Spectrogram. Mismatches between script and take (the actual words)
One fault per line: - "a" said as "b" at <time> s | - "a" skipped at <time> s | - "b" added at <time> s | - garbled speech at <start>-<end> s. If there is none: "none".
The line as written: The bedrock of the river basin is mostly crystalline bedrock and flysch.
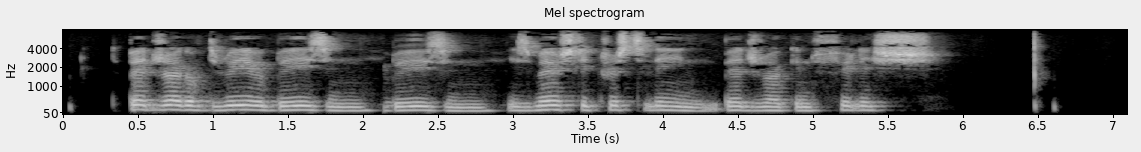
- "basin" added at 2.1 s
